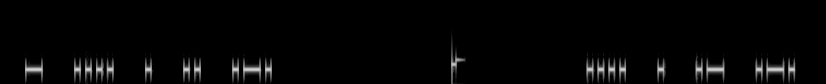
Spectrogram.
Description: Morse code, heard as a keyed tone, about 22 wpm, spaced as for 16 wpm, 690 Hz. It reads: THEIR HEAR
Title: 2x Character Spacing - Top 300 Words - 22wpm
